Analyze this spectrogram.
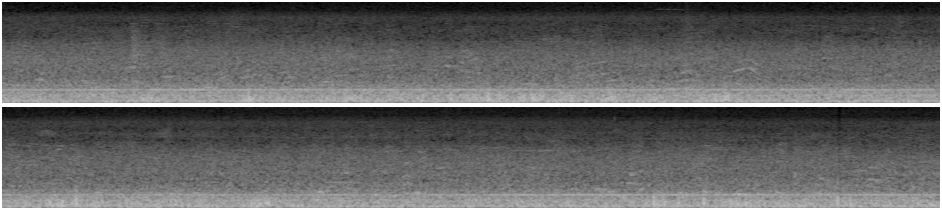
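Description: Strong wind rumbles and buffets outdoors.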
